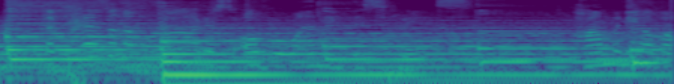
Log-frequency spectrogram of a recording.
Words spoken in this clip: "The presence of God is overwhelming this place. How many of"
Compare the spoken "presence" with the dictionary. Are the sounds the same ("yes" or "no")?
no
